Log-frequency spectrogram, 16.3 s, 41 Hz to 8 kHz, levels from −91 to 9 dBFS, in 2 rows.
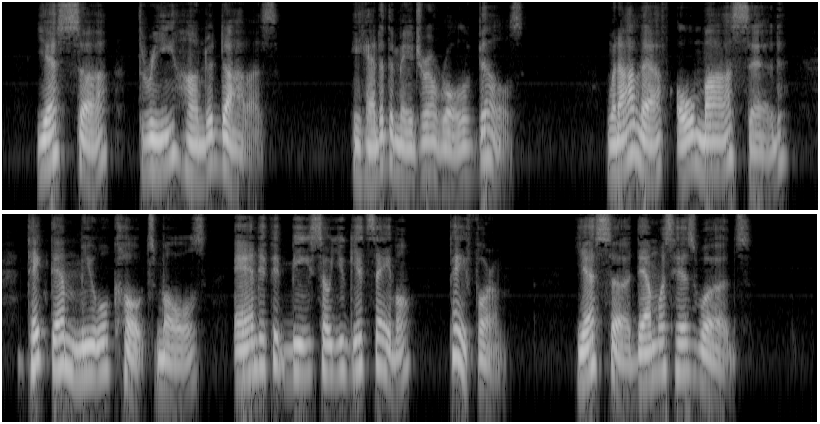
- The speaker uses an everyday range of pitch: No, wide, 6.4 semitones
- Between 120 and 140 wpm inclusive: Yes, slow, 135 wpm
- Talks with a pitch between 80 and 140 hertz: Yes, low, 135 Hz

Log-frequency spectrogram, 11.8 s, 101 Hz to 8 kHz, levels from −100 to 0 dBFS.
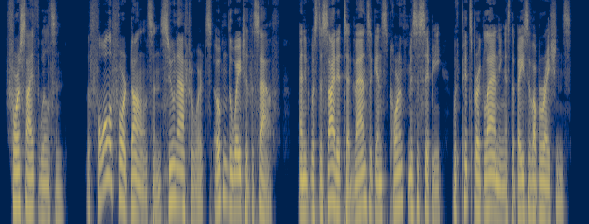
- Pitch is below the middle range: Yes, low, 125 Hz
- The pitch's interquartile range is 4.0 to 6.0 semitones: No, average, 3.6 semitones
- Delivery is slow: No, average, 165 wpm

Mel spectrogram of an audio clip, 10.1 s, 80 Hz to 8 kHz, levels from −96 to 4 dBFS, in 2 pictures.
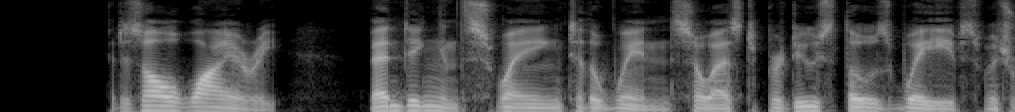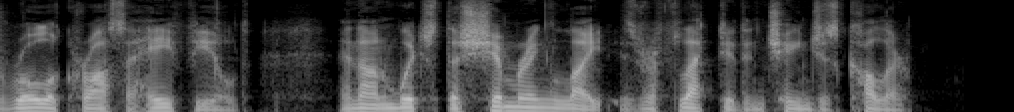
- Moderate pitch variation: Yes, average, 3.6 semitones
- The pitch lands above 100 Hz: No, very low, 95 Hz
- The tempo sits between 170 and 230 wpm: Yes, average, 195 wpm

